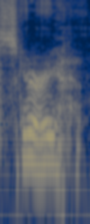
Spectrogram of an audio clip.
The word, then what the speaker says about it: Scarry: Hope you guys are familiar with Rigid Scary. Familiar with what? Rigid Scary. Oh, Richard Scary? Yeah. Or was it Richard Scary? Well, they pronounce it scary, so that's what we're going with.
